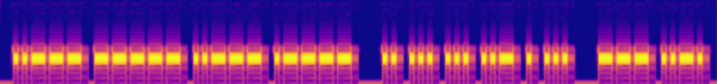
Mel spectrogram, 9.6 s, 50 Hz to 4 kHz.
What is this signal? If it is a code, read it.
Morse code, heard as a keyed tone, about 20 wpm, 750 Hz. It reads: 2021 ISSUES OF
